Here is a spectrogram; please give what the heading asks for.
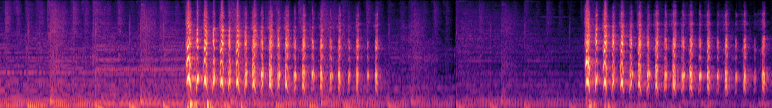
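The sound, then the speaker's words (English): A man imitating a turkey gobble, a world-champion gobbler from a gobbling contest: two loud, rapid, rattling bursts of pulsed gobbling, each lasting nearly two seconds, preceded by lower, softer throaty sounds. “a world champion in the gobbling division of the upcoming contest that's coming right here to Mobile this weekend.”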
